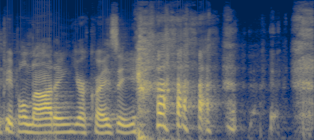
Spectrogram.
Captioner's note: laugh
